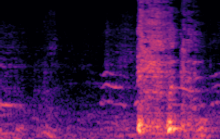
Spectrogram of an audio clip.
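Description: A single loud cough about a second and a half in, over faint murmuring voices.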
